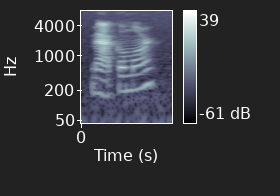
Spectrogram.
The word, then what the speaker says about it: Macklemore: How do you say it? – Macklemore. – Macklemore? – Yeah. – Macklemore. Yeah. – Macklemore. Like, it's a first and last name of a French person. Macklemore.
